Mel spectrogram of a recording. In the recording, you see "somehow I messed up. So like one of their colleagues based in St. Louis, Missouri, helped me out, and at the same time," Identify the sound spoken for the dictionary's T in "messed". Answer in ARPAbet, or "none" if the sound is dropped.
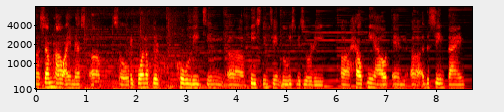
T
